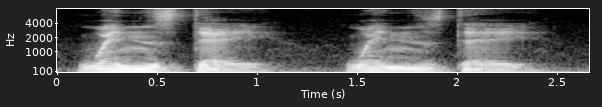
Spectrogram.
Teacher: Maybe a few people do pronounce the D, Wednesday, but it's an unusual collection of consonants in the middle there. So usually we just don't pronounce the D and we say Wednesday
